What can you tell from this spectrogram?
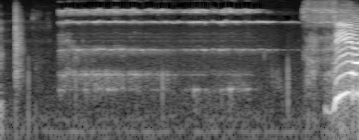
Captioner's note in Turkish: Kapı zili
